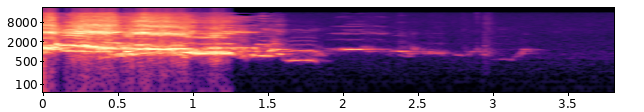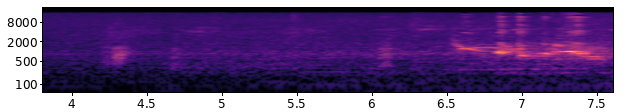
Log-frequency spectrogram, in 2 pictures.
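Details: Australian magpies visiting and perching on a person in 2015. The clip opens with a loud, harsh, rasping outburst, followed by soft, scattered warbled phrases separated by long near-silent gaps.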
